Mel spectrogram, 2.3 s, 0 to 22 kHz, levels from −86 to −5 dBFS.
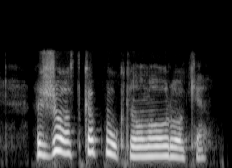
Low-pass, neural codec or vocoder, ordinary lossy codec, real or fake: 7.2 kHz; codec, 16 kHz, 4.8 kbps, FACodec; none; fake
